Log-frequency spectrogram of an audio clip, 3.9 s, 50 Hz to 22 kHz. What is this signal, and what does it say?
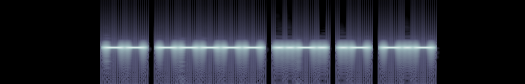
Morse code, heard as a keyed tone, about 30 wpm, 700 Hz. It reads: M0FAK
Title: DXCC-100 Call Signs - 5 Characters - Repeated 3x - 30wpm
